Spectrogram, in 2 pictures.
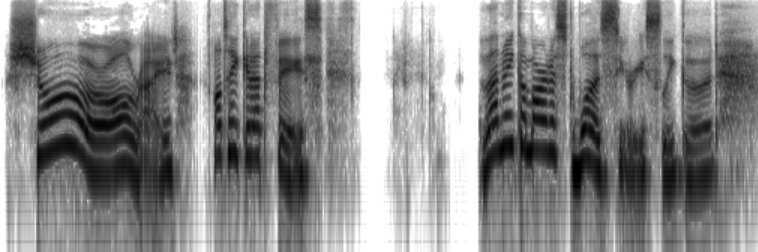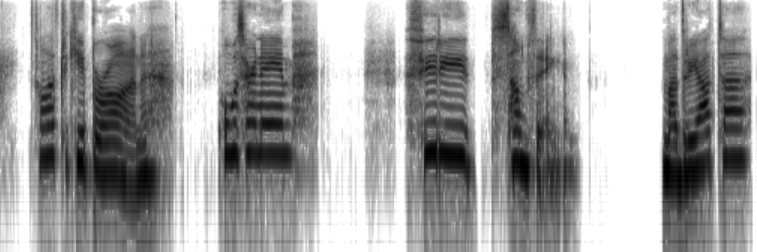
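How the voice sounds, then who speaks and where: A woman acts as a weary television director in a dystopian radio drama. Her voice sits a little high and is recorded very dry. She speaks with guarded understatement. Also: lively intonation, a little slow, pauses often, fairly bright tone, dry recording. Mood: wry. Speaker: voice actor. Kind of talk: naturalistic radio play acting.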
